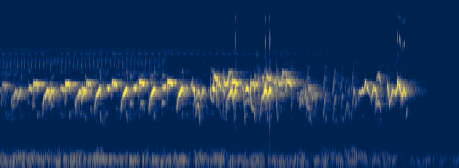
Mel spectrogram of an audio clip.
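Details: Lure sooty-headed bulbul, two years old. It gives a rapid series of clipped, slurred notes, about three to four each second, that swell into a louder jumbled chatter and then stop abruptly. A low hum runs underneath.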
